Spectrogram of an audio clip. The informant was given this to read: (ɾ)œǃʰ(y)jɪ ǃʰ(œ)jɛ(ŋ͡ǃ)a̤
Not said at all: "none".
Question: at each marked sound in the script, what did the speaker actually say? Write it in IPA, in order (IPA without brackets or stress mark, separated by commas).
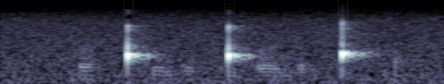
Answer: ɾ, ɪ, œ, ǃ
